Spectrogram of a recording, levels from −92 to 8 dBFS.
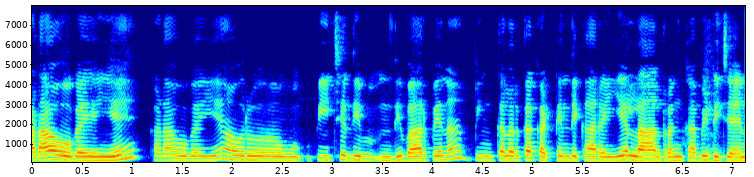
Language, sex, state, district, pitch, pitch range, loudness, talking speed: Hindi, female, Odisha, Khordha, 200 Hz, 190-210 Hz, -18 LUFS, 225 wpm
